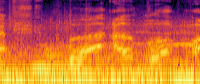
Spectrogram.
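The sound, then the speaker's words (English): A rented sports car's engine rumbles steadily as it drives through the tight Fairmont hairpin corner by a harbour, with a person talking continuously over the low, even drone. “Oh, the speed of this thing. I've rented a sports car for the day,”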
